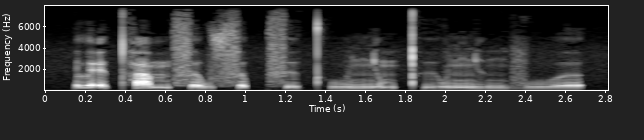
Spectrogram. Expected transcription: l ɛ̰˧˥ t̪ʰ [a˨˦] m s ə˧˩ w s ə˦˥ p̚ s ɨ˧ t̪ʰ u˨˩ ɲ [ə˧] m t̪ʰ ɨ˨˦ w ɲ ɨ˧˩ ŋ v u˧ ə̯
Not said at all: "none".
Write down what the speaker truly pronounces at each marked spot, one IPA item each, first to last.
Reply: a˨˦, ə˧

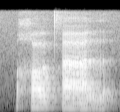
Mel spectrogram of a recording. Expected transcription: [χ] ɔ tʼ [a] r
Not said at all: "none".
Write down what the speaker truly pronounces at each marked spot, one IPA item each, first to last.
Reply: χ, a

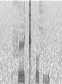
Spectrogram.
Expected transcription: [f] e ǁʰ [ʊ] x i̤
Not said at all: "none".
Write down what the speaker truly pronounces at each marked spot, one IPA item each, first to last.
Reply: f, ʊ

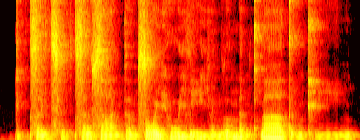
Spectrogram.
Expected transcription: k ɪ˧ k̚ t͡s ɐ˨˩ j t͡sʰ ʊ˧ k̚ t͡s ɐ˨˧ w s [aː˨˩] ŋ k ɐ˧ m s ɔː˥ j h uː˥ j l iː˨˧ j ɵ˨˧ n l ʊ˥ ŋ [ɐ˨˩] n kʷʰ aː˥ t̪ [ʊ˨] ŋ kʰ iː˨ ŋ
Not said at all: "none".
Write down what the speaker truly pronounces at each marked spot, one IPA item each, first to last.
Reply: aː˧, ɐ˨˩, ʊ˨

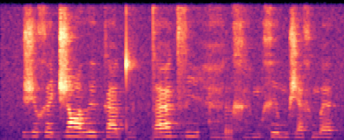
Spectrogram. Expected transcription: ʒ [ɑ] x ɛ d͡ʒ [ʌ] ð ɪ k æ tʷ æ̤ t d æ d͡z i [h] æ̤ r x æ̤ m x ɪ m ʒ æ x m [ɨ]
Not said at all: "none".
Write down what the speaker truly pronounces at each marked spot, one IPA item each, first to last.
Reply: ʌ, ɑ, h, ɛ

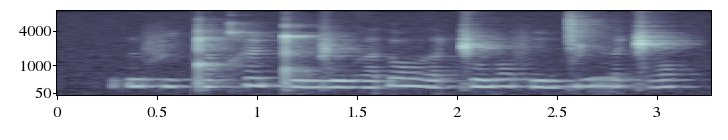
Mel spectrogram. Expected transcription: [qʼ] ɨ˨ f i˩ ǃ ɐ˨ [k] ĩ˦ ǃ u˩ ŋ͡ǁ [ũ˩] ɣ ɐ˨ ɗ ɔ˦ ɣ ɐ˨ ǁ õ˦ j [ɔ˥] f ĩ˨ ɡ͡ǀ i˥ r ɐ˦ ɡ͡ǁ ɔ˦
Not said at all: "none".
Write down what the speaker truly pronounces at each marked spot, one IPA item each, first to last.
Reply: ʔ, qʰ, ũ˩, ɔ˥

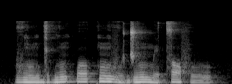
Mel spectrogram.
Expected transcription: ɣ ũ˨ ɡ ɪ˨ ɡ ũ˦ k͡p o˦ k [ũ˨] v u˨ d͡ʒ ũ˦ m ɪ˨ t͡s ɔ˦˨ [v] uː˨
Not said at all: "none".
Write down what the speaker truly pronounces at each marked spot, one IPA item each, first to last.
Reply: ũ˦, f

